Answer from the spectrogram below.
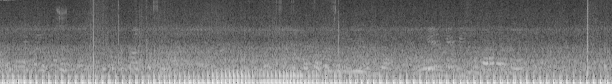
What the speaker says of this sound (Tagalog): Tabi, tabi, tabi. May parating na motor.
